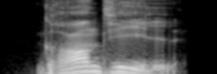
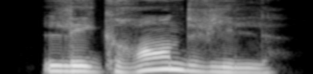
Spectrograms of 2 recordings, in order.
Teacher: in French, this S is usually silent. So big city and big cities sound the same.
